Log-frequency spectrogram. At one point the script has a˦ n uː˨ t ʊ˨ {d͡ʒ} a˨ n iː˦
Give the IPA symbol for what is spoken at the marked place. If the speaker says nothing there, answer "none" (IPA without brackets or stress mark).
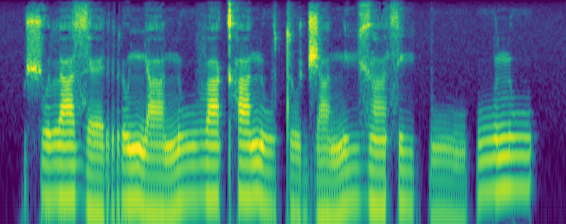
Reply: d͡ʒ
